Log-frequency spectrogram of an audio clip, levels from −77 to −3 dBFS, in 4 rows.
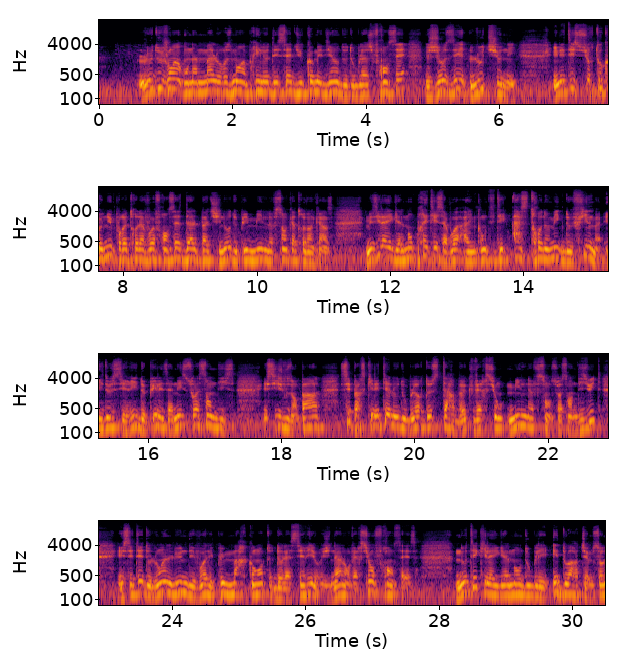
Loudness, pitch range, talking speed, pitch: -25 LUFS, 130-160 Hz, 175 wpm, 150 Hz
